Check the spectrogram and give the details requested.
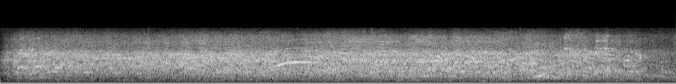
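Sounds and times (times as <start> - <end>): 
crowd laughing: 0.0 - 6.7.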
